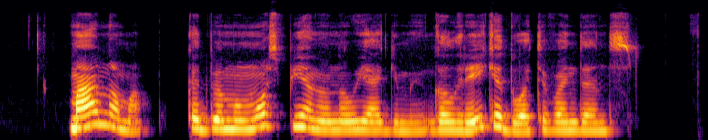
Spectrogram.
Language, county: Lithuanian, Vilnius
